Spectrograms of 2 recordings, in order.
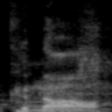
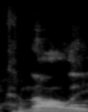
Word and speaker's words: Canali: uh to uh raleigh canal canal oh it is canali okay i heard the pa announcer saying that's how i've been saying raleigh canali you've been saying it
